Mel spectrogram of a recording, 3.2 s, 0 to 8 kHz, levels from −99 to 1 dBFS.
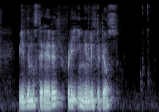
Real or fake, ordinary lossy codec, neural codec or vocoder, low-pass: real; AAC, 32 kbps; none; 7.2 kHz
